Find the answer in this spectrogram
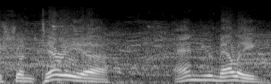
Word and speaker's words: Shunteria Anumeli: And by the way, if you're in her family and saying that's not how you pronounce the name, that's what she told me to say. Just minutes before the game.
